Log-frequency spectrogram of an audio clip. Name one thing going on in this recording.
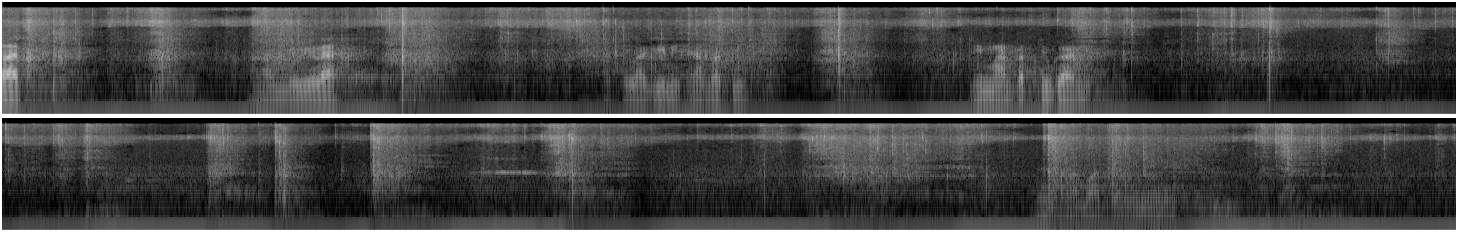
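Dry bamboo leaves and stems rustle and snap as a man pushes through them.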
